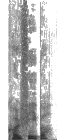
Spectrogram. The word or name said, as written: koldfeber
